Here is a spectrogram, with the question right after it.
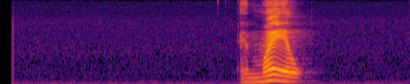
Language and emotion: Russian, neutral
